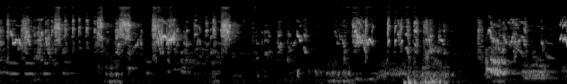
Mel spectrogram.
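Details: Birds chirping in the morning: bursts of high, busy twittering alternate with quieter gaps, plus a few lower mid-pitched notes and a short low rumble.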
